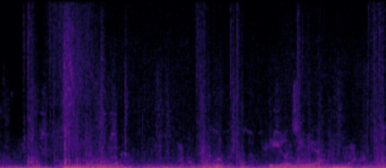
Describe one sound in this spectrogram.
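Weapons clash in a distant battle.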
